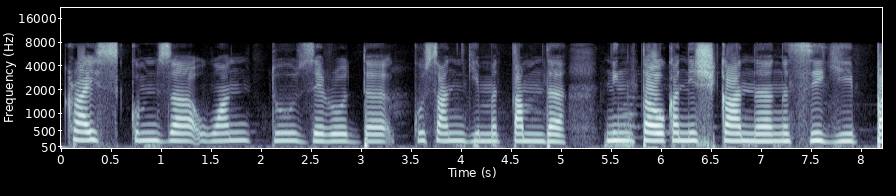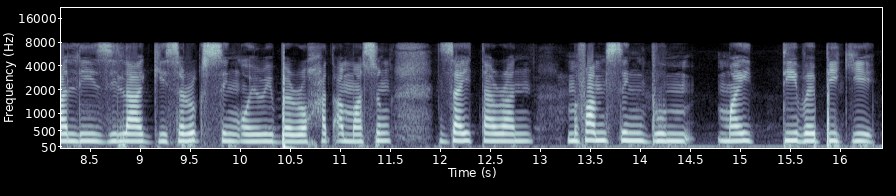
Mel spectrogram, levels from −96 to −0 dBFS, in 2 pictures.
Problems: none marked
